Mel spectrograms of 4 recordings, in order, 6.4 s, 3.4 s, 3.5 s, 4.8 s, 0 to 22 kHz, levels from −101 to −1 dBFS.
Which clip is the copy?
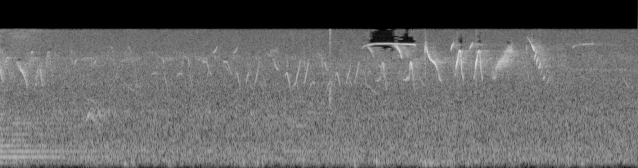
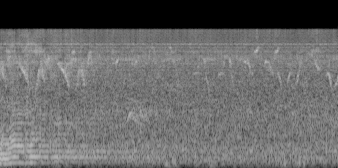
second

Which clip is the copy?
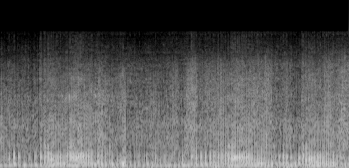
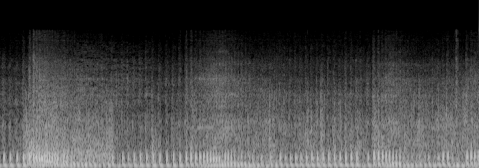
first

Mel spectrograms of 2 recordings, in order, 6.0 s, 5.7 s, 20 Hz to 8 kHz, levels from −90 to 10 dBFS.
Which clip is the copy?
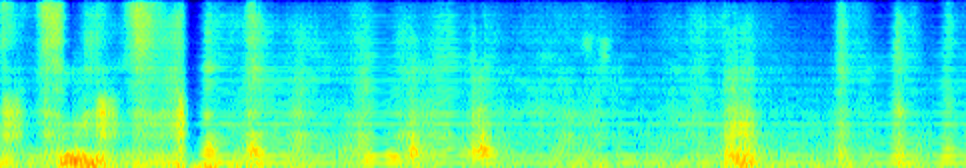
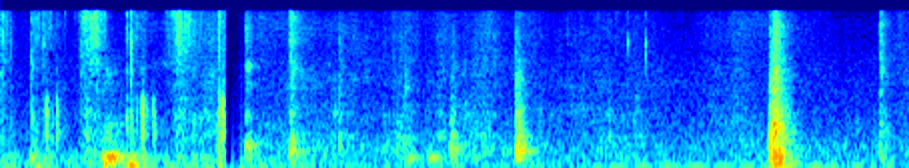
first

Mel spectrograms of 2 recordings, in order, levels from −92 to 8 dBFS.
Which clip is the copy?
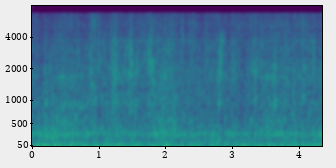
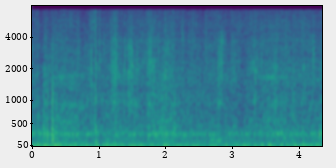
first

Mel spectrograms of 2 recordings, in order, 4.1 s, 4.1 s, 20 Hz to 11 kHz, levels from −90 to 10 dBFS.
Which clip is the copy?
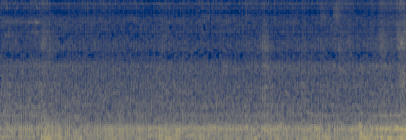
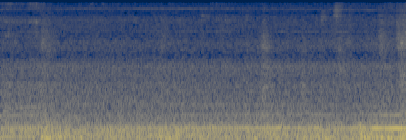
first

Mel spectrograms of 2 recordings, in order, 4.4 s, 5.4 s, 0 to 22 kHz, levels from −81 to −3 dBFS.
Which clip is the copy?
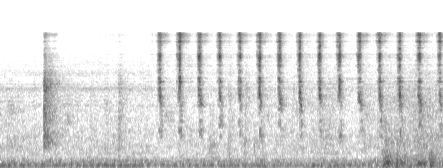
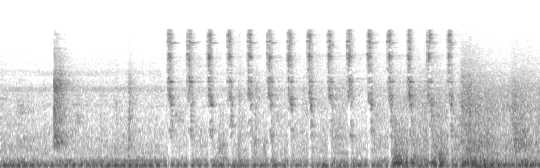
first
